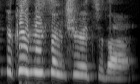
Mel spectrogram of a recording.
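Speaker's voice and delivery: amused, laughing it off. Real, not acted. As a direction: break into laughter mid-line. Host laughing at kids' remark.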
